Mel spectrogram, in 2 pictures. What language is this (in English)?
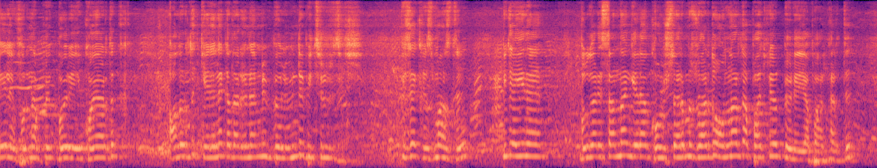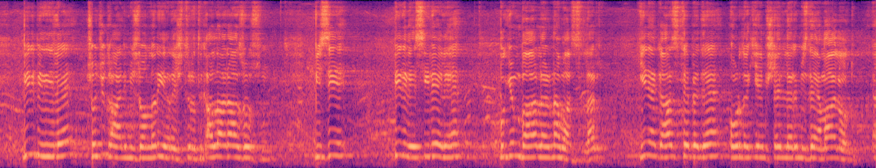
Turkish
